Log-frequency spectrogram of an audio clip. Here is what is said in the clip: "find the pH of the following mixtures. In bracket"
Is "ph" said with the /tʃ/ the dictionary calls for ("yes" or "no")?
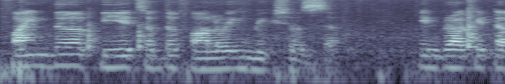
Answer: no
